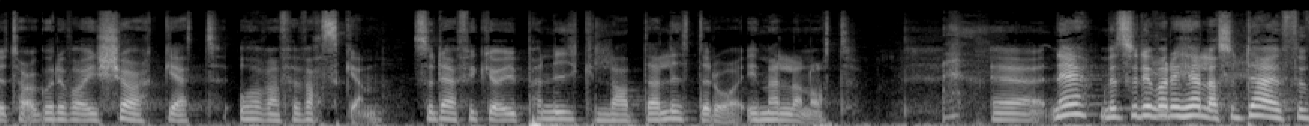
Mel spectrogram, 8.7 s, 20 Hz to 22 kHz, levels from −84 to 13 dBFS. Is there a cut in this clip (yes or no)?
yes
